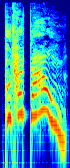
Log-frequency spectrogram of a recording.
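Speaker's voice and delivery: very high, loud panicked yell; a mother shouting to save her child. Acted. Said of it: "yelled the mother".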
